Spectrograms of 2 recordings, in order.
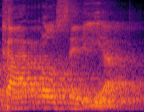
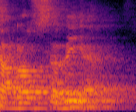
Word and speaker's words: carrocería: What's the most difficult word to pronounce in Spanish for you? The double R's. For example, Because you have to- carrocería.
